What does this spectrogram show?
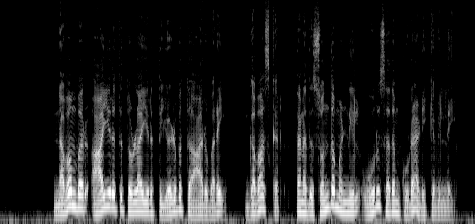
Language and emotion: Tamil, neutral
